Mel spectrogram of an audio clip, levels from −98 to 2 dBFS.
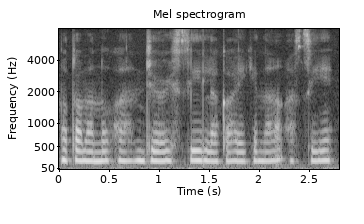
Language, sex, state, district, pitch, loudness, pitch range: Nagamese, female, Nagaland, Kohima, 205 Hz, -16 LUFS, 200-210 Hz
